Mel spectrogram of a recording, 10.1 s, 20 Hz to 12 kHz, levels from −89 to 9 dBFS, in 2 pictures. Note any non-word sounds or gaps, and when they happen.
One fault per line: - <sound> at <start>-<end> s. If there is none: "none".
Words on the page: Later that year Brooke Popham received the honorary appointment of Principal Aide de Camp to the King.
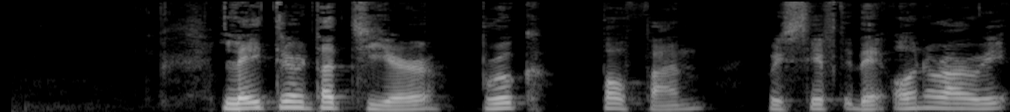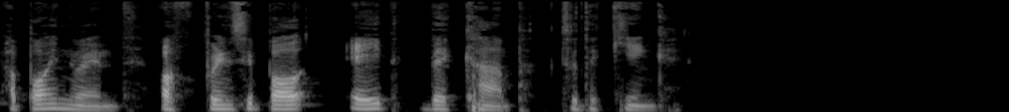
none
